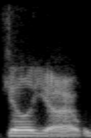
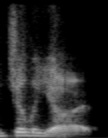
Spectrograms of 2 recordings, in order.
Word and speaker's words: Gilliard: My last name, even though the American pronunciation is Gilliard, we say Gilliard.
